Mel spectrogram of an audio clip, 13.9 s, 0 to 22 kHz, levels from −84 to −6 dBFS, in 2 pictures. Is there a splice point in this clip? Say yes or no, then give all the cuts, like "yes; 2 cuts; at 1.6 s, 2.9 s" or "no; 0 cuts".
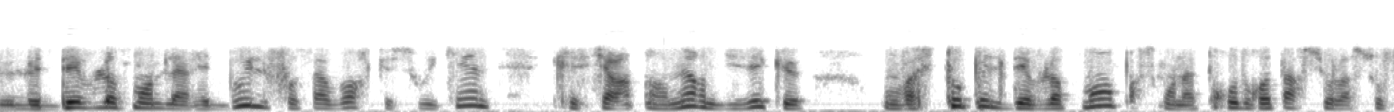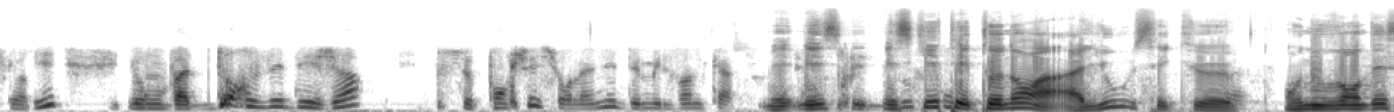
no; 0 cuts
